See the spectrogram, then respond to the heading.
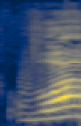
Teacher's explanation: इसमें बिल्कुल एकदम हल्के से टच होता है नीचे का होठ ऊपर से हल्के से टच करता है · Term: दंते ओष्ठ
